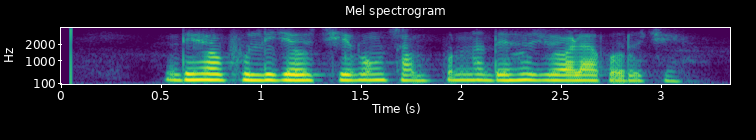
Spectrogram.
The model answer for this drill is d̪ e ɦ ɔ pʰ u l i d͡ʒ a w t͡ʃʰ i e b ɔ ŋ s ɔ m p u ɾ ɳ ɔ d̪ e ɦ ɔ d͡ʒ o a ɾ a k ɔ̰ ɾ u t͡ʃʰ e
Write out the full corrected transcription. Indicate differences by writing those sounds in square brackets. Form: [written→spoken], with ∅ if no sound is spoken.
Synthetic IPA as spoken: d̪ e ɦ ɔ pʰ u l i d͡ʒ a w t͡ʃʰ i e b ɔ ŋ s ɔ m p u ɾ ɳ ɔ d̪ e ɦ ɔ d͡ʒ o a [ɾ→ɭ] a k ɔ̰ ɾ u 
